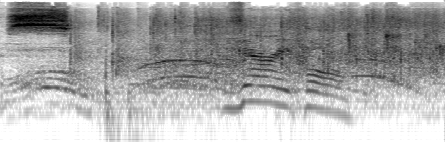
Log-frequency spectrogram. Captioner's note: audience applauding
